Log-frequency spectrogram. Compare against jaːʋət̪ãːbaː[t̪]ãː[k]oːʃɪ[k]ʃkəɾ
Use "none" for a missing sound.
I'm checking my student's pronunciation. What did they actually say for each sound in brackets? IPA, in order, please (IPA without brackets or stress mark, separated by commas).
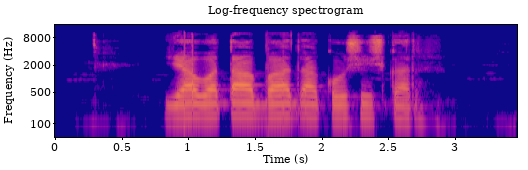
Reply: d̪, k, none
